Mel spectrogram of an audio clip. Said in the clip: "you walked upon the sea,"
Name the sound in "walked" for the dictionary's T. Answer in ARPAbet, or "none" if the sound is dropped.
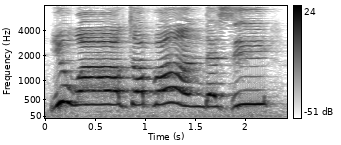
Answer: T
